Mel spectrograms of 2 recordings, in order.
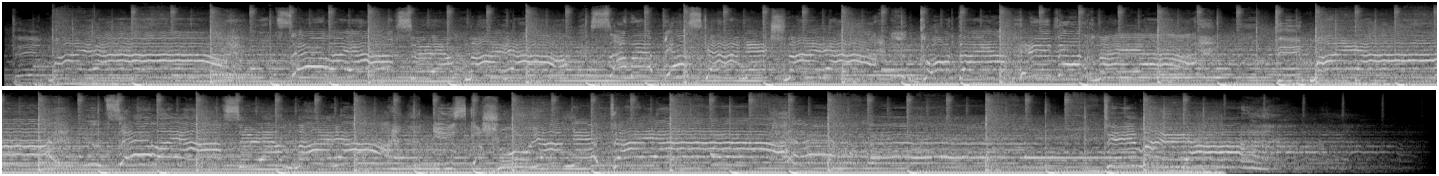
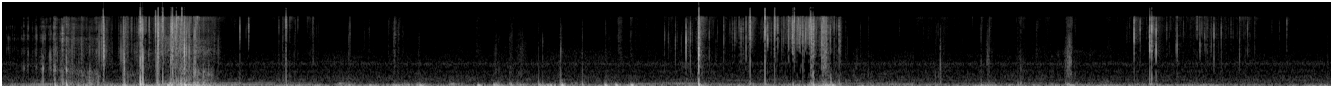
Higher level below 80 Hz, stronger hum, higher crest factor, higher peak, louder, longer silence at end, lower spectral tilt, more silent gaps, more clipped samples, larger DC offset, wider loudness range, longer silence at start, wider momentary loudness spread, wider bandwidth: first, -16 dBFS vs -34 dBFS; neither; second, 12 dB vs 30 dB; about the same, 0 dBFS vs 0 dBFS; first, -12 LUFS vs -26 LUFS; first, 0.75 s vs 0 s; first, -4 dB/octave vs -1.5 dB/octave; neither; neither; neither; second, 1 LU vs 14 LU; about the same, 0.05 s vs 0 s; second, 3 LU vs 24 LU; first, 19 kHz vs 15.5 kHz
